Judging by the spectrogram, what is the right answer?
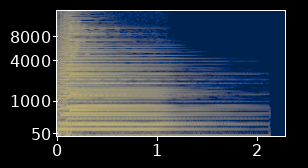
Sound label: C sharp Minor 7th Flat 5th C sharp Guitar Open F; C#m7b5; strummed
